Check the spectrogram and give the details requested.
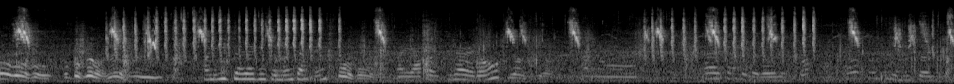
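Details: At a plum-tree feeder at a Tenmangu shrine, 21 June 2022, sparrows gather with a newcomer fledgling. Dense bursts of rapid high chirping come in clusters, while human speech runs through much of the recording.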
